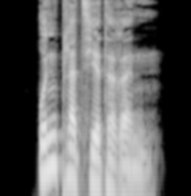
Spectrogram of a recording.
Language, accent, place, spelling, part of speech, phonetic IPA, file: German, Germany, Berlin, unplacierteren, adjective, [ˈʊnplasiːɐ̯təʁən], De-unplacierteren.ogg
- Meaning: inflection of unplaciert: 1. strong genitive masculine/neuter singular comparative degree 2. weak/mixed genitive/dative all-gender singular comparative degree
